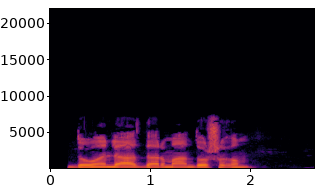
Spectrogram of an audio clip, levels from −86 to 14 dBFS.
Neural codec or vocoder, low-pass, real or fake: none; 7.2 kHz; real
